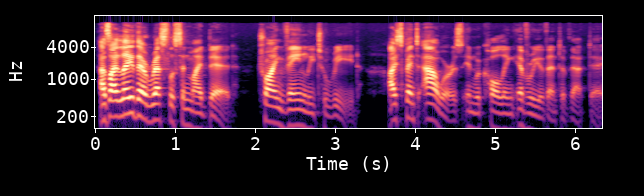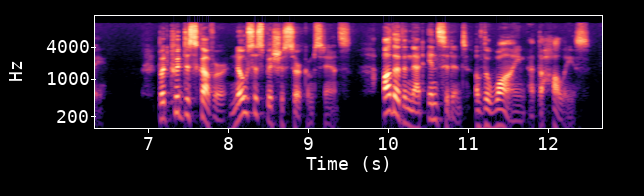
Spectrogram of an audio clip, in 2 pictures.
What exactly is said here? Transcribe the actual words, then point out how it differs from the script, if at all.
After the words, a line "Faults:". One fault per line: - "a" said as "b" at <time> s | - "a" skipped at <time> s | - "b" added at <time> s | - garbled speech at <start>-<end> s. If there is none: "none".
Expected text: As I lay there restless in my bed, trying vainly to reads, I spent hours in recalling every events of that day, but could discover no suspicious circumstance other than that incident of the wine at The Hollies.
As I lay there restless in my bed, trying vainly to read, I spent hours in recalling every event of that day, but could discover no suspicious circumstance other than that incident of the wine at The Hollies.
Faults:
- "reads" said as "read" at 2.9 s
- "events" said as "event" at 5.5 s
